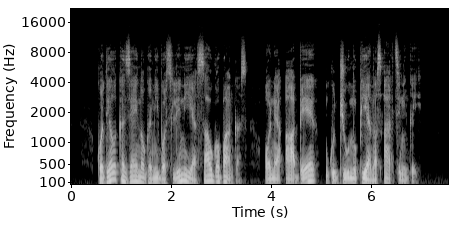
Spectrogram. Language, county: Lithuanian, Klaipėda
